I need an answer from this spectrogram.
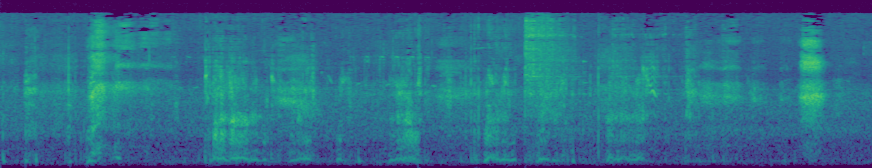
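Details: A Cairn Terrier, killing a ball, barks in quick, sharp, high yaps in uneven bursts over several seconds, with low growls and whines between, and a final loud bark.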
